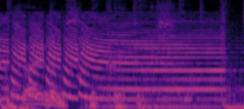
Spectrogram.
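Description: Loud horn-like sound effect whose pitch slides down over the first second and then holds steady, over a low bass note.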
